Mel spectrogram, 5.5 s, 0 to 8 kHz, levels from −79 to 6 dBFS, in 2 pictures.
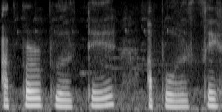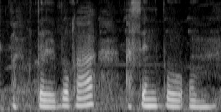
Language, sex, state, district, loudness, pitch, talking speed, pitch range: Mizo, female, Mizoram, Aizawl, -18 LUFS, 180 Hz, 160 wpm, 165-190 Hz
